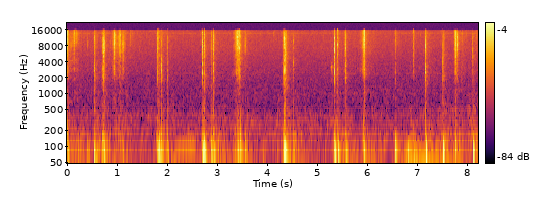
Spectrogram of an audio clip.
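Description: A large, hollow, red-and-white speckled expanded polypropylene (EPP) foam roller is held above the mic and tapped and scratched with the fingertips and short nails of both hands. Slow, irregular taps land as dull, low thumps with quick, bright clicky edges that die away almost instantly, with soft scratching in the quiet gaps between them.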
